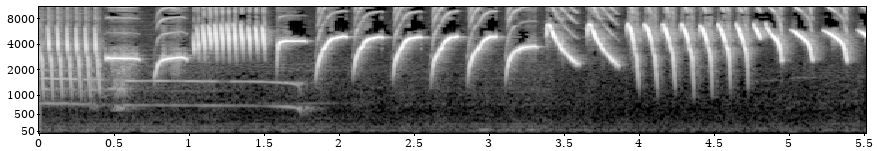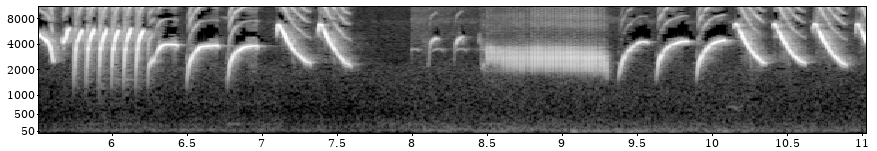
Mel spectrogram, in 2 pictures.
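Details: Canary lure song, called a luxurious song, played to prompt other canaries to answer: fast rolling trills of rising and falling whistled notes, a buzzy rattle, repeated upswept chirps, a brief pause near eight seconds, then more upswept notes.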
